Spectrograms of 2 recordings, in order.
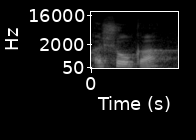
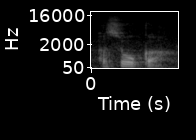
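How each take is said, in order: First: The middle consonant is a 'sh' sound. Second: The middle consonant is a plain 's' sound. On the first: The speaker calls it wrong. "not Ashoka" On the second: The speaker calls it right. "A S O K A"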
